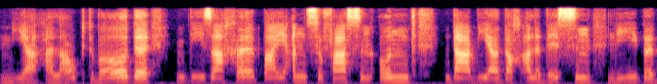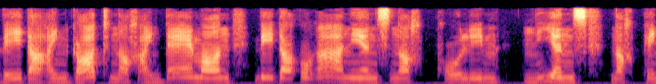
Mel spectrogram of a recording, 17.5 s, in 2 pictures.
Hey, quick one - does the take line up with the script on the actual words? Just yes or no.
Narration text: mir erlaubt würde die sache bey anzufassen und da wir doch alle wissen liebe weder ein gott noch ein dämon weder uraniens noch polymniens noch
yes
